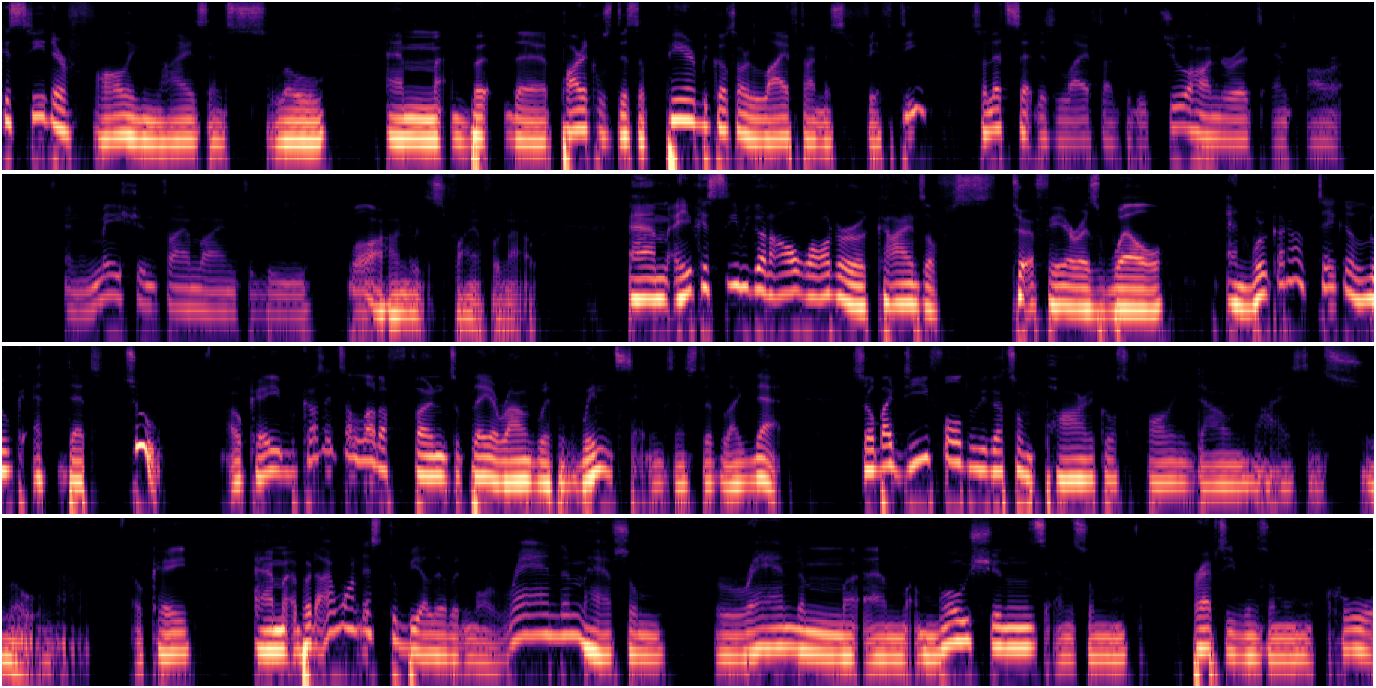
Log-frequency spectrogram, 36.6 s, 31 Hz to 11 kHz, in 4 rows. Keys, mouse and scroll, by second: 6.2-7.7 drag, 7.4 0, 8.8-11.3 drag, 32.8 space, 33.2 d, 33.3-34.3 drag, 34.3 d, 34.6 d, 35.0-36.5 drag.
